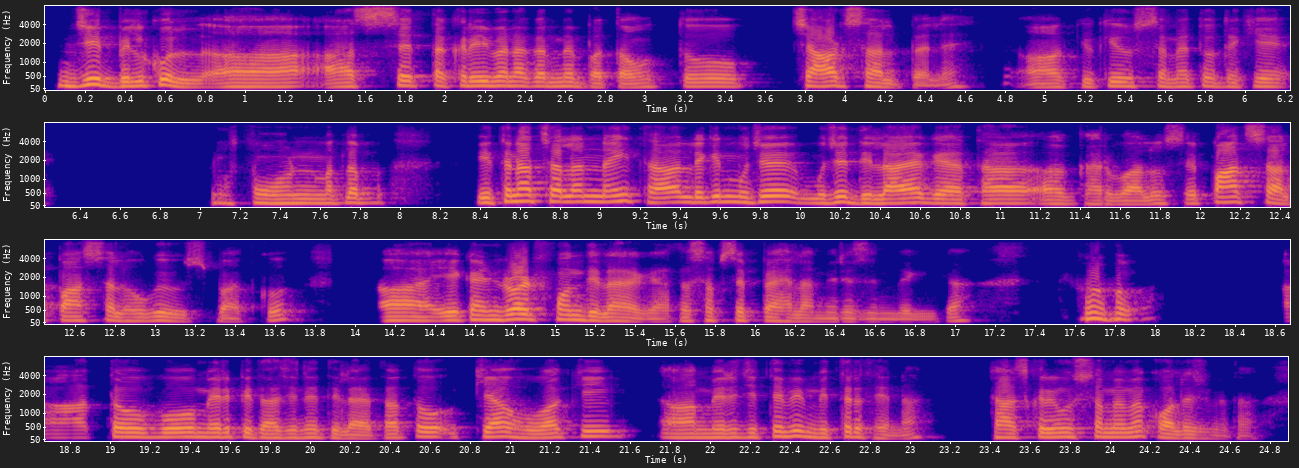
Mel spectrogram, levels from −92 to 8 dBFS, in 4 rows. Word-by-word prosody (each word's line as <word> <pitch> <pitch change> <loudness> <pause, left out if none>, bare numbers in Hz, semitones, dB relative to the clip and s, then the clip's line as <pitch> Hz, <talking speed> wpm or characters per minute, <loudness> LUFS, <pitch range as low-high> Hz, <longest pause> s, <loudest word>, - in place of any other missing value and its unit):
जी, 160 +7 +6
बिल्कुल 150 -4 +2
अ, - - -5
आज 135 +1 +1
से 140 +5 +1
तकरीबन 165 -1 +2
अगर 150 -1 +1
मैं 150 -1 -1
बताऊँ 125 0 -3
तो 140 - -3 0.5
4 160 - +4
साल 135 -4 0
पहले 90 -1 -6
अ, - - -10 0.6
क्योंकि 130 +3 -3
उस 145 0 -3
समय 140 -2 -3
तो 150 +2 -5
देखिए 135 +1 -4 1.1
फ़ोन 150 -1 +1
मतलब 160 +2 -1 0.5
इतना 210 +6 +5
चलन 205 -2 +3
नहीं 200 +2 +2
था 170 +1 +6
लेकिन 185 +2 +2
मुझे 195 +2 +4
मुझे 155 +4 +1
दिलाया 150 +1 +4
गया 150 -3 +3
था 145 0 +4
अ, 130 -2 -1
घरवालों 120 0 -3
से 140 +1 -6
5 185 +5 +3
साल, 190 - +1
5 140 -1 +2
साल 140 -1 -3
हो 125 0 -4
गए 140 +1 0
उस 115 -2 -8
बात - - -6
को - - -3 0.5
अ, 140 -1 +3
एक 145 +4 +1
एंड्रॉयड 170 +3 +5
फ़ोन 180 -2 0
दिलाया 130 -4 +2
गया 100 -1 -6
था - - -3
सबसे 145 +3 -4
पहला 120 -3 -2
मेरे 105 0 -8
ज़िंदगी 95 -2 -10
का 125 - -6 0.6
तो 195 -2 +3 0.8
अ, 130 +1 -5
तो 160 -2 +5
वो 155 +1 +4
मेरे 155 0 +1
पिताजी 130 -2 -1
ने 140 +1 -2
दिलाया 120 -5 -2
था 130 - +2
तो 165 -1 +4 0.2
क्या 165 0 +4
हुआ 135 +2 +2
कि 180 0 +2 0.3
अ, 135 0 0
मेरे 140 +1 -1
जितने 145 +4 -2
भी 185 - +3
मित्र 140 +3 -1
थे 120 - -5
ना 110 +1 -10 0.4
ख़ासकर 145 +1 +1
उस 155 0 -1
समय 155 -2 +1
मैं 175 +3 0
कॉलेज 125 -7 -1
में 105 - -15
था। 100 -1 -18
145 Hz, 200 wpm, -24 LUFS, 130-160 Hz, 1.1 s, जी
